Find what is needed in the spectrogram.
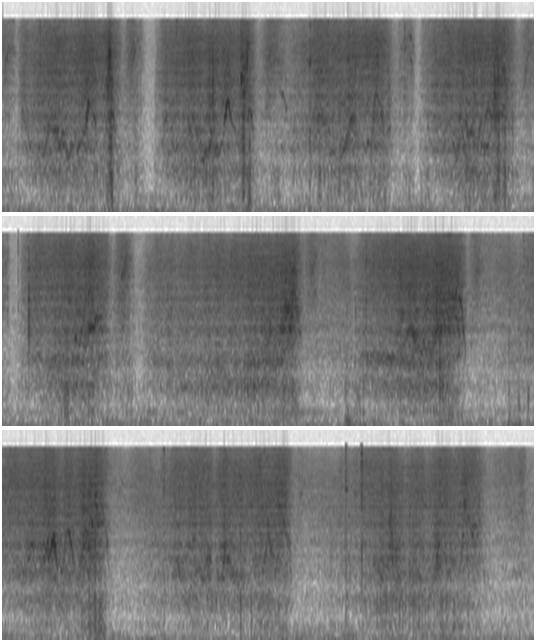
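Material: Nylon.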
